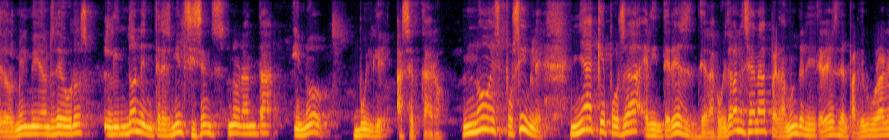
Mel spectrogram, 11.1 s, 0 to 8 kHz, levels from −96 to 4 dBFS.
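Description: At 0.44 s, 3.37 s and 9.13 s there is short concealed packet loss. Each time, about 30 ms of audio arrived too late or not at all. The receiver covered the hole by extending the sound just before it, pitched or noise-like as the material required. It then crossfaded back into real audio. The patches run about 20 to 30 ms. Each is heard as a brief smear or wobble, and a short transient inside it can drop out.

At 10.11 s comes a burst of packet loss, lasting until 10.21 s. This time about 60 ms went missing in one run. Concealment stretched the preceding sound for about 65 ms and faded it as the gap lengthened. It sounds like a held buzz or a dying hiss. When the audio returns, the missing stretch is simply gone. All of this sits on a call path with nothing above 8 kHz, which fits G.722 at 64 kbps.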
